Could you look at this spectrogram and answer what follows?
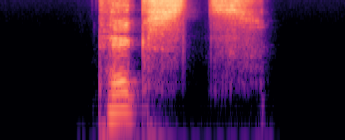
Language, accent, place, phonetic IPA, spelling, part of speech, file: German, Germany, Berlin, [tɛkst͡s], Texts, noun, De-Texts.ogg
- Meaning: genitive singular of Text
